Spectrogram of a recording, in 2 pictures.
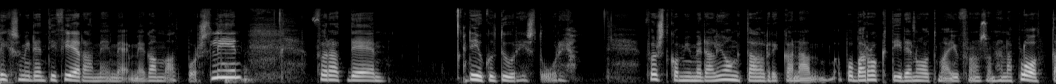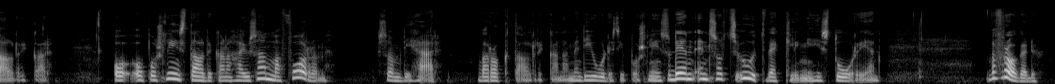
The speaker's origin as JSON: {"language": "Swedish", "town": "Helsinki", "region": "Uusimaa", "country": "Finland", "tie": "born or raised there", "said": "jag är uppvuxen i Töle och för mig har naturen varit Hesperiaparken med hästkastanjerna"}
